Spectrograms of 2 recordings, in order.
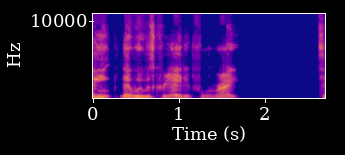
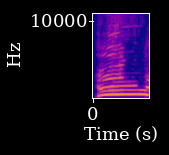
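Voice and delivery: high squealed ooh; a sudden high ooh at the pride he hears; surprised ooh; 4 dB louder than usual. Real, not acted. Preacher reacting to the rich man's pride with a high ooh. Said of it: "look at that pride talking".

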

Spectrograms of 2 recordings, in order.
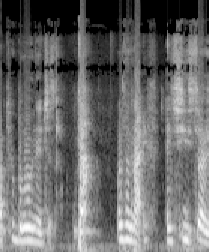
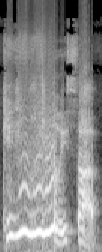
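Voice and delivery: higher, louder fed-up demand; exasperated snap; 8 semitones higher, 4 dB louder than usual. Retold or imitated. Gamer telling little sister to stop, exasperated. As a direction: demand she stop, annoyed. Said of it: "I was like".

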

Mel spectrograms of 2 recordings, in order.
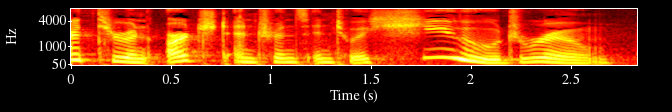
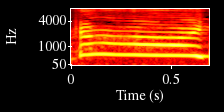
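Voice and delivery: very high-pitched scream; acted frightened yell. A narrator's reading. Annie joins the screaming, acted frightened yell. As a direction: let out a high cry of fright. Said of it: "yelled Annie".

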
